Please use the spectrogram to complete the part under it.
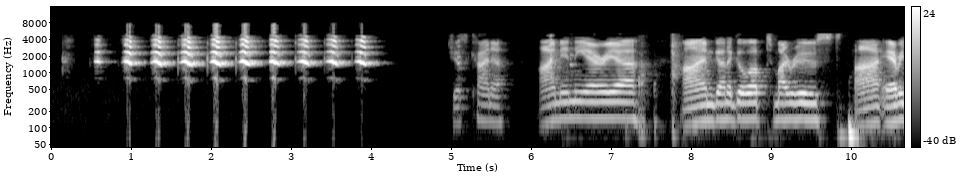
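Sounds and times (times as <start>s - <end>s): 
turkey hen loafing calls imitated on a wooden box call: 0.5s - 4.3s
speech: 5.0s - 10.6s.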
